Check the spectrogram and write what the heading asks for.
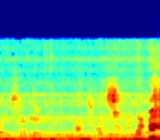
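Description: Steady low rumble and hum of a moving passenger train, heard from inside the carriage.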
